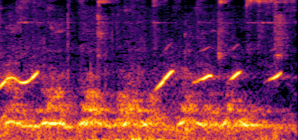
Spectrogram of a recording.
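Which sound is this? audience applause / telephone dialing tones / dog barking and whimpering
dog barking and whimpering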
